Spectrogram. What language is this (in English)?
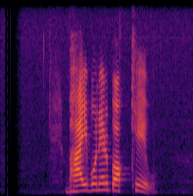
Bangla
